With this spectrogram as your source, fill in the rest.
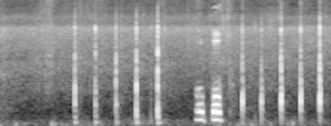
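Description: A finger taps lightly on a mushroom, again and again.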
